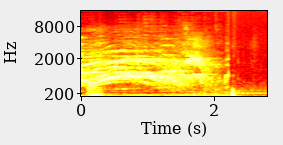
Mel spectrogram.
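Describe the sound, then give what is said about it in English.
A crowd-whooping sound effect played from a soundboard: a crowd whoops and cheers loudly in a sustained burst, rising pitched yells over a dense roar, then cuts off abruptly near the end with a short thump. “That's normally the makeout sound, but. I didn't see my quick applause button, so.”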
